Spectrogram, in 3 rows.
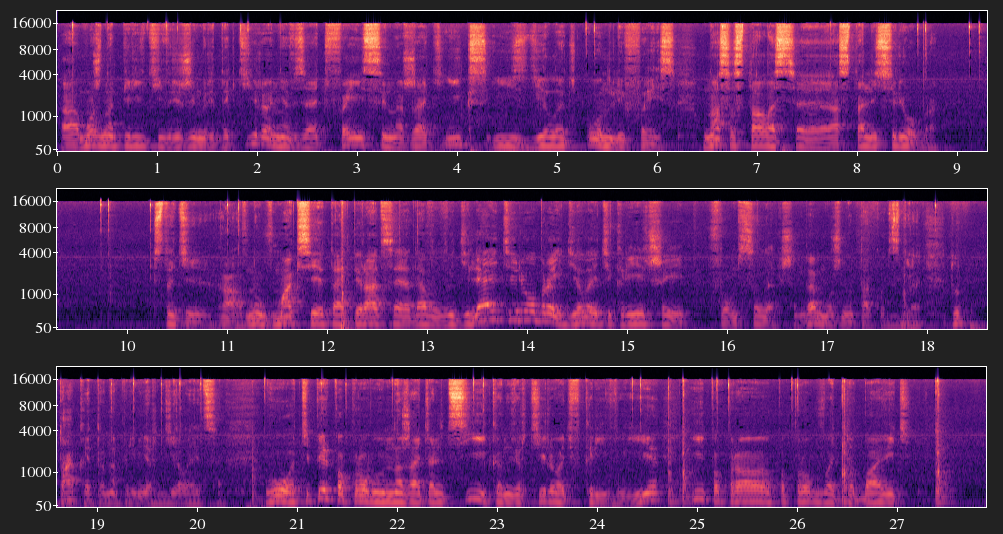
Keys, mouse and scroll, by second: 0.1 Tab, 2.0 ctrl+Tab, 5.4 x, 8.7 ctrl+Tab, 9.1 click, 20.7 Tab, 22.0 alt+c, 26.0-27.8 drag.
